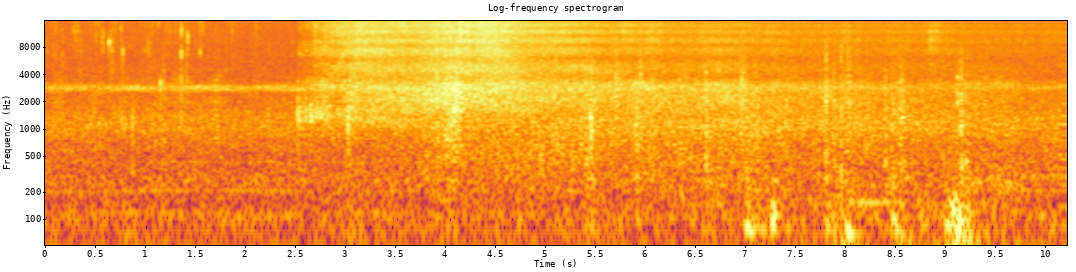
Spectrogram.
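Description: Sugar and sulfuric acid reacting in a glass beaker: a faint steady hiss starts a couple of seconds in, as the black carbon column foams up and gives off steam. A few faint pops come near the end.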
